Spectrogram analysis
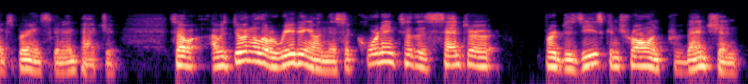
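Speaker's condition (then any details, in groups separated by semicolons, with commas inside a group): No condition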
